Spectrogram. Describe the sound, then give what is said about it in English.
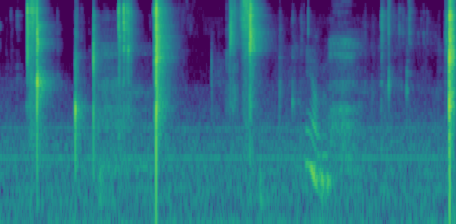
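Cracking open a drink gives a few sharp snaps and clicks spread across several seconds, with soft rustling and a brief fizzy hiss between the crisp transients. “Also, it's time. I'm cracking open my drink.”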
